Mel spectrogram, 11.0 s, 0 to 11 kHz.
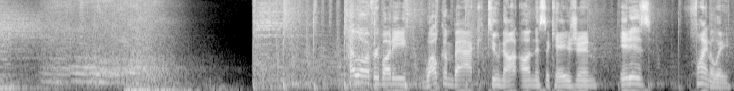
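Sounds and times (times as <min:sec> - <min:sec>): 
loud dense crowd roaring at a motor race: 0:00.6 - 0:03.0
speech: 0:05.3 - 0:09.8, 0:10.4 - 0:11.0.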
